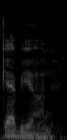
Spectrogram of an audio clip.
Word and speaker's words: gabion: the gabion wall here g-a-b-i-o-n gaby on pretty sure that's how you pronounce it this gavion wall has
